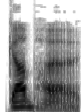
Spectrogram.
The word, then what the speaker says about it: Gubbio: Gubbio, Italian pronunciation, Gubbio, is a town and comune in the far northeastern part of the Italian province of Perugia, Umbria.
